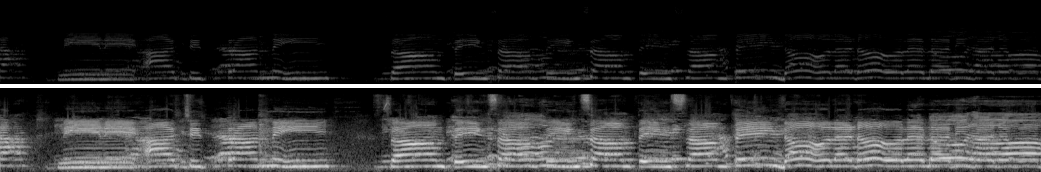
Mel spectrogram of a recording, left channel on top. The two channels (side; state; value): left; quieter; 32.5 dB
